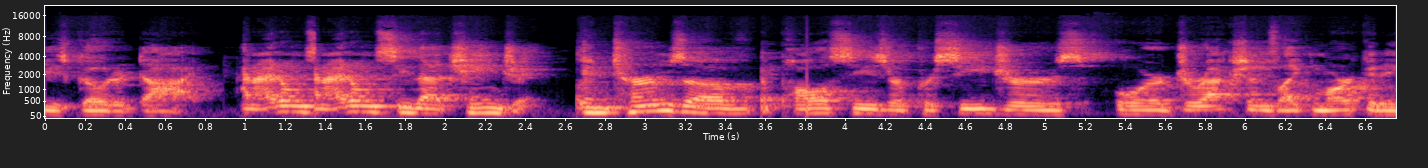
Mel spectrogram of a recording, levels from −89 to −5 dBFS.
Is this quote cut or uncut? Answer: cut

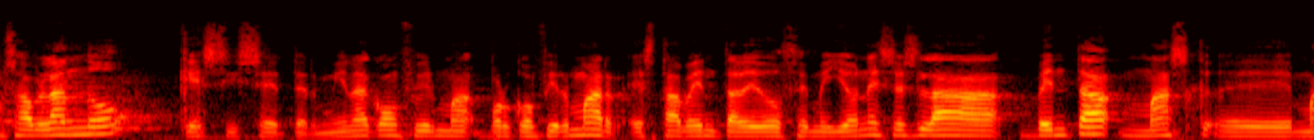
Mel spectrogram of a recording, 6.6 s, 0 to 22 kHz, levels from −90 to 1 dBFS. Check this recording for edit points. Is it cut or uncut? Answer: uncut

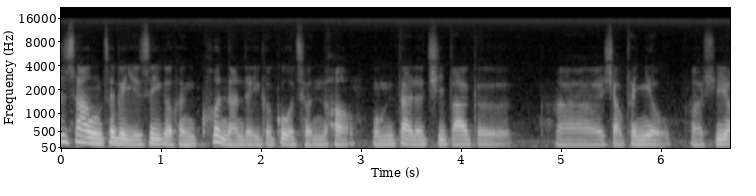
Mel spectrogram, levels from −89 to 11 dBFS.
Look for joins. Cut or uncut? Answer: uncut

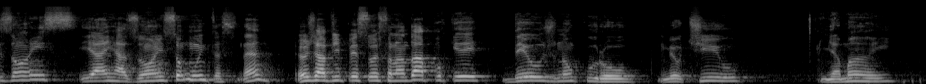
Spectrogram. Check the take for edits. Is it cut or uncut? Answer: cut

